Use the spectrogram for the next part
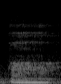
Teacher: the tongue is back and the lips are not rounded but more open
